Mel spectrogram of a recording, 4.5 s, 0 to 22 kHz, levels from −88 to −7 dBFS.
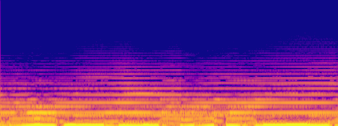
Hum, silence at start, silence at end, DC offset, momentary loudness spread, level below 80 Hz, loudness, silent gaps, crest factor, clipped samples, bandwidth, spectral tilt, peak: none; 0 s; 0 s; under 0.1%; 5 LU; -28 dBFS; -22 LUFS; none; 12 dB; under 0.1%; 4.1 kHz; -11.5 dB/octave; 0 dBFS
